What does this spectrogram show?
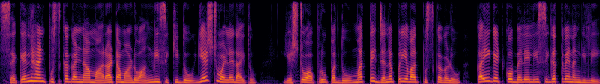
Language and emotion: Kannada, happy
